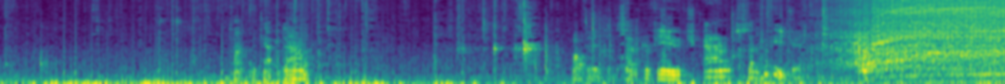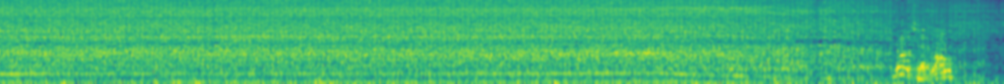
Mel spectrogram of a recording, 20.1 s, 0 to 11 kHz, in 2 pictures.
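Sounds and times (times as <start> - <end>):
centrifuge motor whine: 8.1 - 20.0.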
